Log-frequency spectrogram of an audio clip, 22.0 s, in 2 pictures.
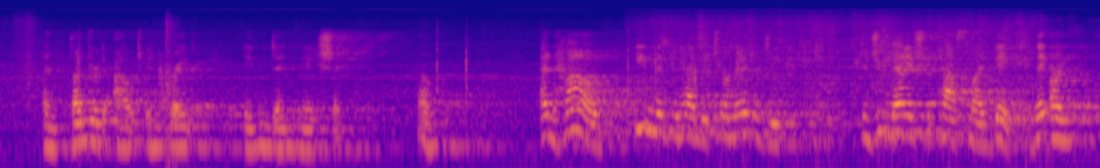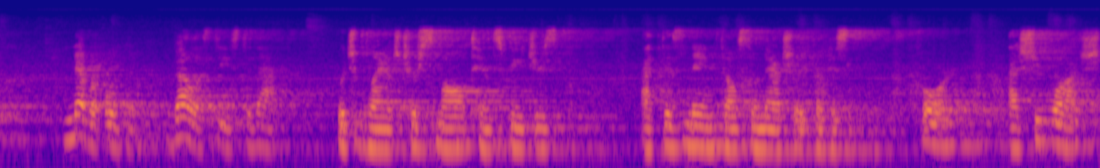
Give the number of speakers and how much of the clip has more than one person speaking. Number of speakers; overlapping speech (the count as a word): one, no overlap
